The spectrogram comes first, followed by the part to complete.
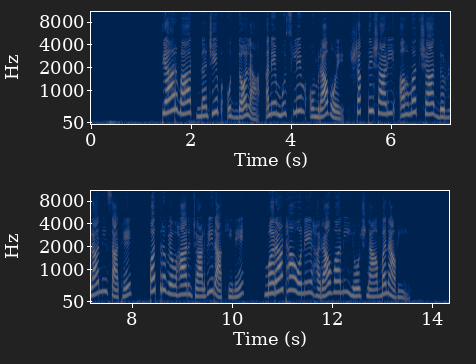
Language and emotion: Gujarati, neutral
